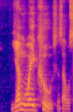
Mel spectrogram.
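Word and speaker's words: Younghoe: say his name and that young ho is Young Way.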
